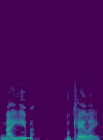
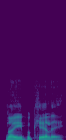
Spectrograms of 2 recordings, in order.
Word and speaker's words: Nayib Bukele: One thing the president says, how do you pronounce his name again? It is, let's see, Nayib Bukele. Bukele. Nayib Bukele.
